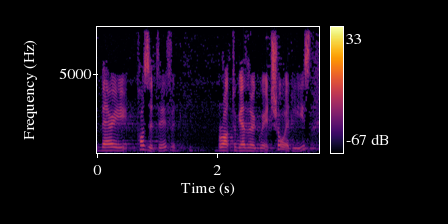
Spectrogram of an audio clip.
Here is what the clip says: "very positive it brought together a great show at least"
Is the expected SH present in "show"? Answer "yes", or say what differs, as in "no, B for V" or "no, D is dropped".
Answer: yes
